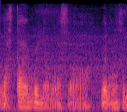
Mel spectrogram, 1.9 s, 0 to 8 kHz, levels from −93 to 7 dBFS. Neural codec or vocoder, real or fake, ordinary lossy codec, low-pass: vocoder, 44.1 kHz, 128 mel bands, Pupu-Vocoder; fake; none; 7.2 kHz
